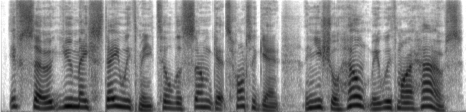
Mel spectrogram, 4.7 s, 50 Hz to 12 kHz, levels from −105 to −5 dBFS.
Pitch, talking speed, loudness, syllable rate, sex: 185 Hz, 270 wpm, -18 LUFS, 5.4 syllables/s, male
